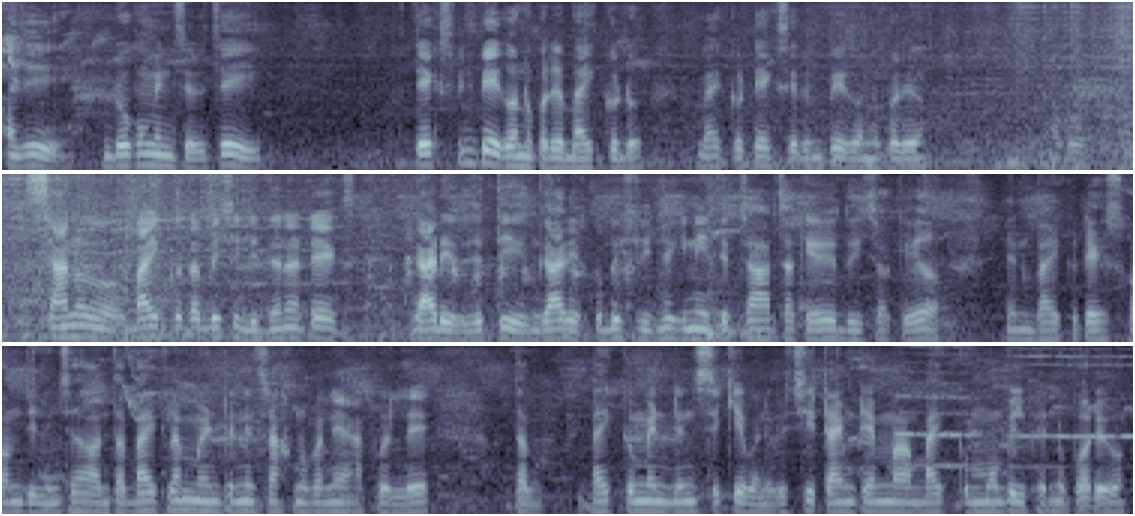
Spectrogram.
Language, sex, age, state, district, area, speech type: Nepali, male, 18-30, West Bengal, Alipurduar, urban, spontaneous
